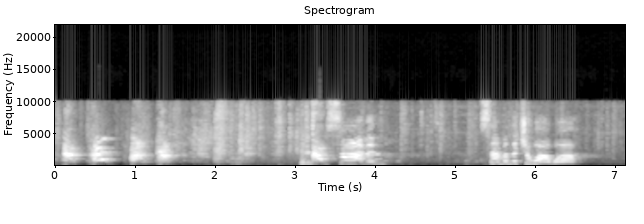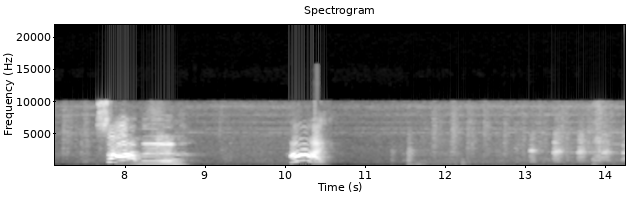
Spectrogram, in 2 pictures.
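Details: Pet dogs indoors in a home with several dogs, some in crates, greeted one by one; drawn-out arching yowls with rising-then-falling pitch come in bursts every couple of seconds, with a woman talking and greeting them throughout.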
